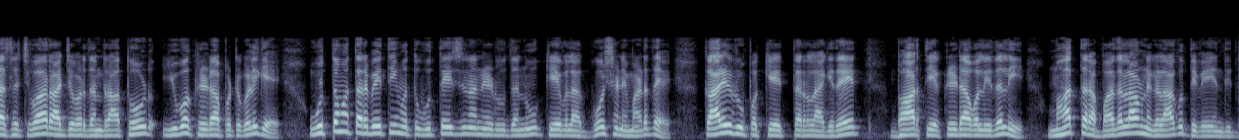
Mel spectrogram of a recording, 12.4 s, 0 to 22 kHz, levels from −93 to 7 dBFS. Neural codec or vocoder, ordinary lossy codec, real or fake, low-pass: codec, 16 kHz, 4 kbps, FunCodec, trained on Chinese and English, 50 frames a second; none; fake; 7.2 kHz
